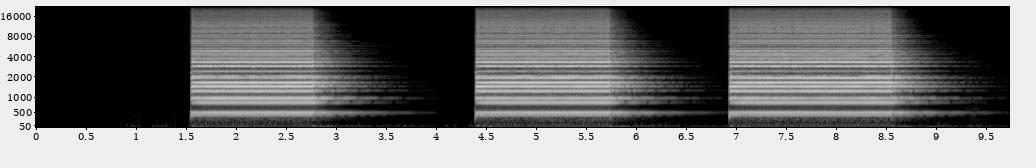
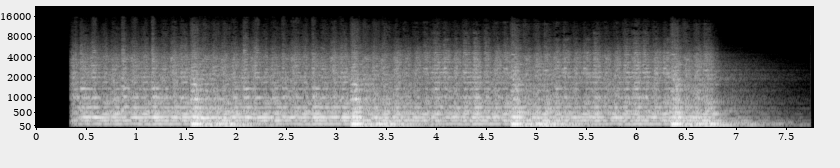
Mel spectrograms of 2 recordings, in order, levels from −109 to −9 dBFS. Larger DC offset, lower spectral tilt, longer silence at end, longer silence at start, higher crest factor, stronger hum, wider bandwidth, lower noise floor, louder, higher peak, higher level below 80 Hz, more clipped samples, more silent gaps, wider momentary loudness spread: neither; second, 6 dB/octave vs -9.5 dB/octave; first, 0.85 s vs 0.55 s; first, 1.55 s vs 0.35 s; about the same, 20 dB vs 18 dB; neither; first, over 20 kHz vs 6 kHz; first, -83 dBFS vs -47 dBFS; about the same, -22 LUFS vs -20 LUFS; second, -8 dBFS vs -2 dBFS; second, -90 dBFS vs -34 dBFS; neither; first, 4.12-4.32 s vs none; about the same, 9 LU vs 8 LU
